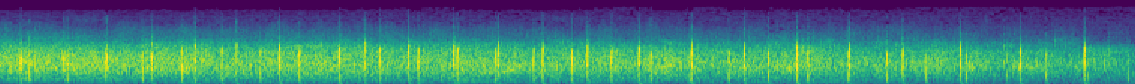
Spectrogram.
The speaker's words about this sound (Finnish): Annetaan hyvät aplodit, eikä?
